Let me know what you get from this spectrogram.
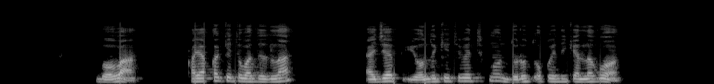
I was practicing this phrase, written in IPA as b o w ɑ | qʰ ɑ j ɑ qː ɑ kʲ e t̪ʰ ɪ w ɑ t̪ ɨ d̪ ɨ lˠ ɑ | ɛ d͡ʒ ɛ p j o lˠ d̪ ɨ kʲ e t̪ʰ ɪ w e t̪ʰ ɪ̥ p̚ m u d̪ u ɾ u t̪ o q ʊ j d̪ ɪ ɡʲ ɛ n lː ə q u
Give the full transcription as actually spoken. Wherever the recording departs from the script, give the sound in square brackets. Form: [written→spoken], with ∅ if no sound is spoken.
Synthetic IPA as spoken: b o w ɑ | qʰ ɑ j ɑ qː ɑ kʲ e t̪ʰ ɪ w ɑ t̪ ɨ d̪ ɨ lˠ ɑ | ɛ d͡ʒ ɛ p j o lˠ d̪ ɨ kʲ e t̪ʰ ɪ w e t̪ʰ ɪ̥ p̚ m u d̪ u ɾ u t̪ o q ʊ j d̪ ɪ [ɡʲ→kʲ] ɛ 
